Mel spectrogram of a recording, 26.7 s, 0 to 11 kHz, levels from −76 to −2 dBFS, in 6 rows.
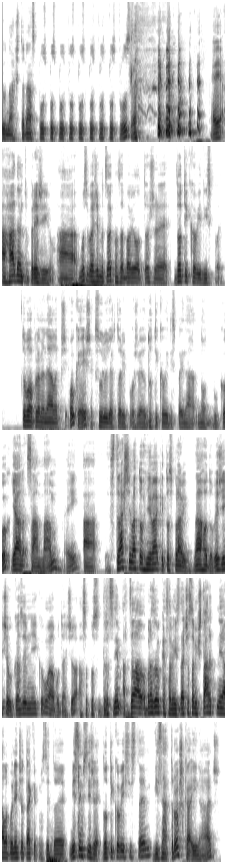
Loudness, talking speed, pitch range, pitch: -16 LUFS, 200 wpm, 95-125 Hz, 110 Hz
